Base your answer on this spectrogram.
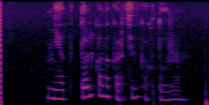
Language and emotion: Russian, neutral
